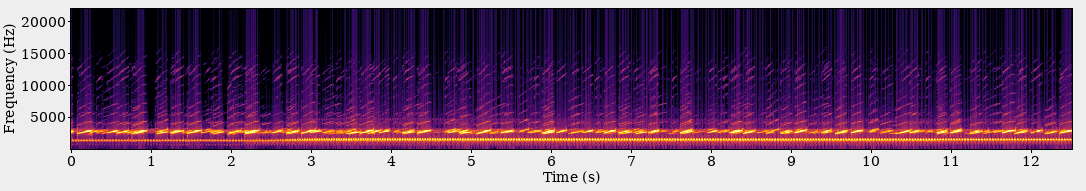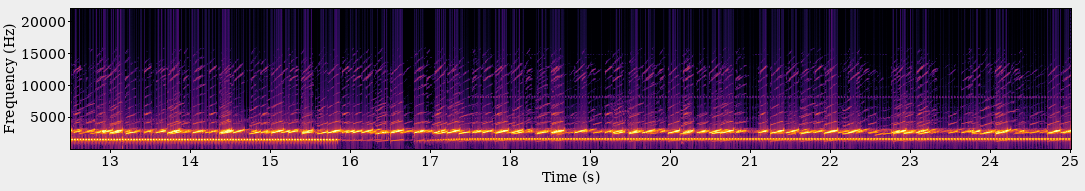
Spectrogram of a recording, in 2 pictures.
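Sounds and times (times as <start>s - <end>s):
American toads calling: 0.0s - 25.0s
spring peepers calling in chorus: 0.0s - 25.0s.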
